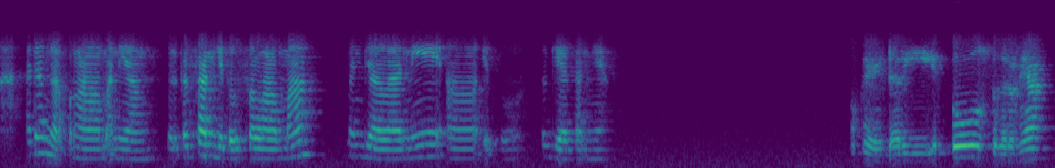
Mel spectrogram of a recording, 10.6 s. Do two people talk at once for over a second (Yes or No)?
No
